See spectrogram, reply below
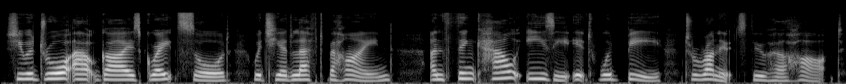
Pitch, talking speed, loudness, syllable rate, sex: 210 Hz, 175 wpm, -18 LUFS, 3.6 syllables/s, female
